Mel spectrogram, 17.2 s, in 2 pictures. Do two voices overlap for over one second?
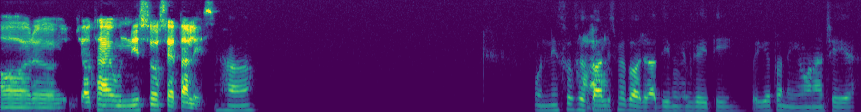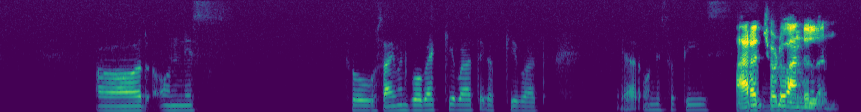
No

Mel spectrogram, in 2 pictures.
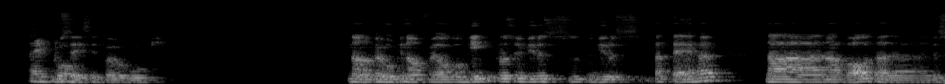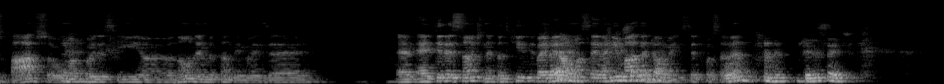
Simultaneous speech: Yes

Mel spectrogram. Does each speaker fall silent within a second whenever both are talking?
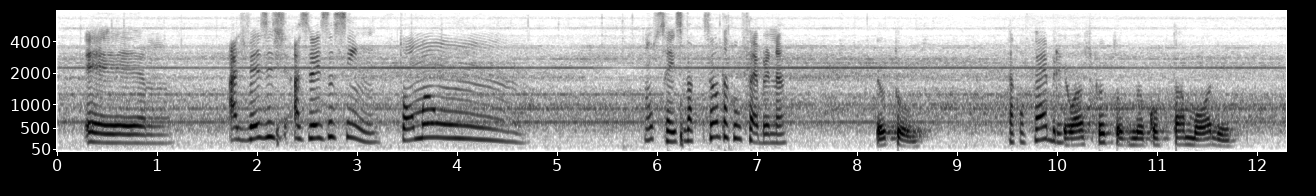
Yes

